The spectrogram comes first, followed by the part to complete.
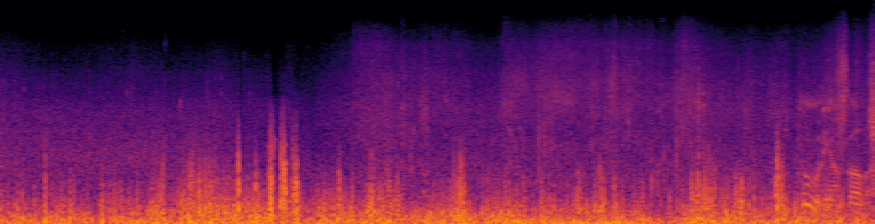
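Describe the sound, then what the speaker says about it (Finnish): Strong wind gusts blast across the microphone outdoors, a constant heavy low rumble lasting throughout, with brief voices and movement sounds under it. "Tuuli on kova."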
